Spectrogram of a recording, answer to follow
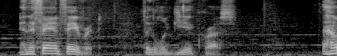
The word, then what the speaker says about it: Lagiacrus: Moral Ludroth, a Gobel, and a fan favorite, the Lagiacrus. I like to pronounce it Lagiacrus.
